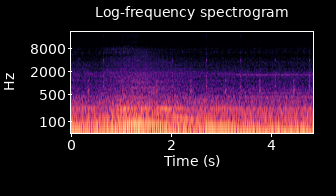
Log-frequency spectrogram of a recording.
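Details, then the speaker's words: 1991 BMW 750iL V12, a storage-unit find in limp mode with no check engine light: it has a deep rumble, is slow to rev and settles back unevenly with a misfire; the plugs are to be checked. "I can move it back and forth and I can rev it. Yeah, she's slow to rev. There's some things we're gonna have to check on."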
